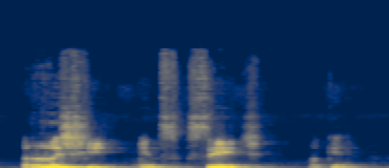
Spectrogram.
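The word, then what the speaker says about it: ऋषि: study about this okay now this is pronounced like R so this is r r r r sound okay it is r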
